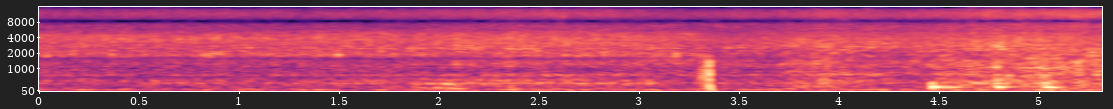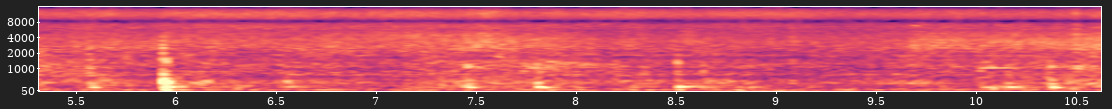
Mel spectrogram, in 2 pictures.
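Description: Chicken frying with chilli powder and garam masala in a pan, a steady close sizzle and hiss with a few sharp stirring clicks and scrapes, no talk.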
